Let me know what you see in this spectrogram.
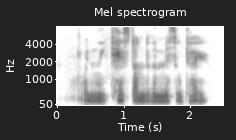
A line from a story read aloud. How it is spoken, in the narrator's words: Harry sighed out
